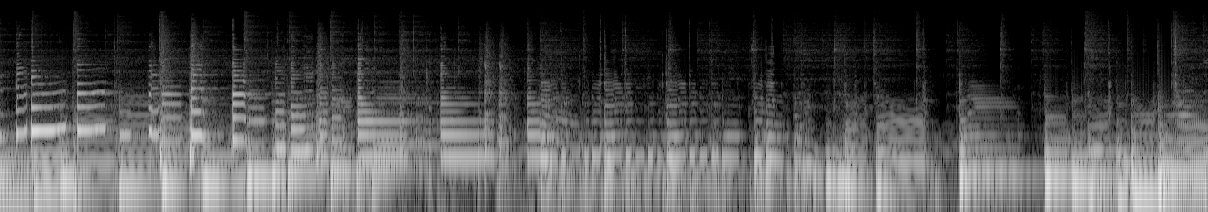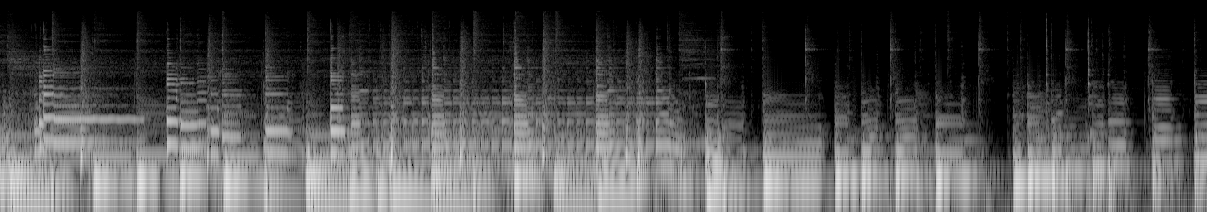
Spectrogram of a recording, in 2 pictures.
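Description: Small-group jazz: a plucked upright bass carrying the lead line, with guitar playing behind it.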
